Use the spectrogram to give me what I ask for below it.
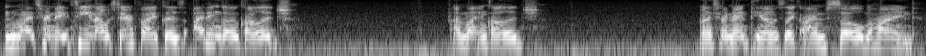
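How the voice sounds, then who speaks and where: In her vlog, a twenty-year-old woman offers candid personal advice, informal, rambling and earnest, with repeated phrases for emphasis. She has a mid-range voice and level tone, speaking at normal speed with long pauses.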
